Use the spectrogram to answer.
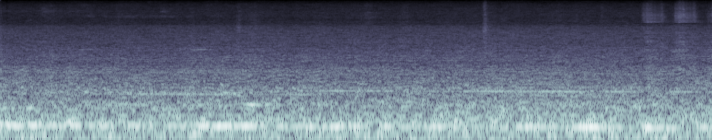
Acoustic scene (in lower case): subway train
